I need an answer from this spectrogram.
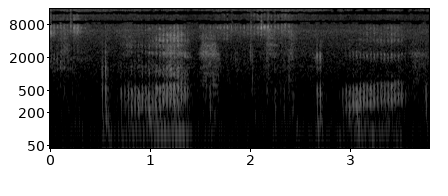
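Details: Domestic cat meows played to attract cats: two drawn-out, low, harmonic meows about two seconds apart, each swelling and fading, over a faint steady high hiss in a quiet recording.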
